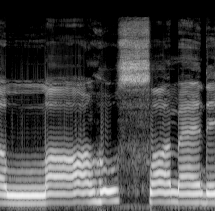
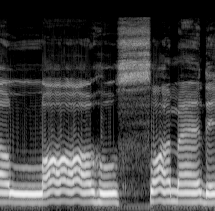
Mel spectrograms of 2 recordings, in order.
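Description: The two takes are said the same way.

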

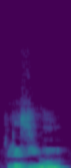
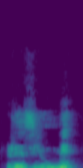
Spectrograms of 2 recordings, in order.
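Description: First: It is pronounced as the verb form. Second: It is pronounced as the noun form. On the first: It means to begin or start again. "when it is used as verb" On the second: It means a CV or biodata. "for your CV, it must be pronounced as resume"

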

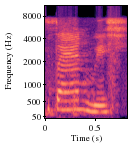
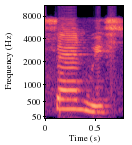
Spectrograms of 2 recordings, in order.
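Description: The two takes are said the same way.

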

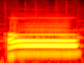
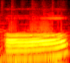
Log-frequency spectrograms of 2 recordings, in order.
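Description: First: The pitch stays high and level. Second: The pitch rises from low to high. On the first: "nada pertama yaitu tinggi dan datar" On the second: "nada kedua naik"

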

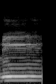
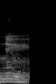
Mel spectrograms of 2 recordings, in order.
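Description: First: It is said with the first Mandarin tone. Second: It is said with the third Mandarin tone. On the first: "เสียงที่1 นี" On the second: "เสียงที่3 หนี"

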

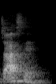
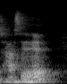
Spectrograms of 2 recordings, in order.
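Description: First: The first consonant is tense and forceful. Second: The first consonant is plain and soft. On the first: This is military slang. "요거를 좀 악센트를 넣어서 짜세라 그랬습니다" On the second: This is the standard everyday word. "그냥 자세"

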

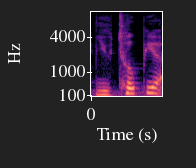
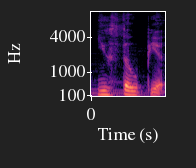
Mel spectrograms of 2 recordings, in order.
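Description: First: The name is said without a 'th' sound. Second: The name is said with a 'th' sound. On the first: The speaker calls it right. "instead of saying Utopia" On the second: The speaker calls it wrong. "I invented her name with adding a TH"

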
